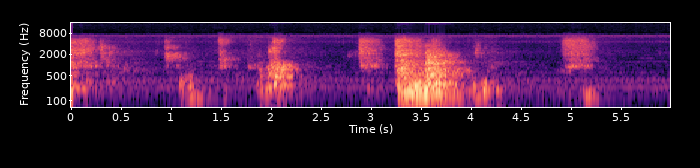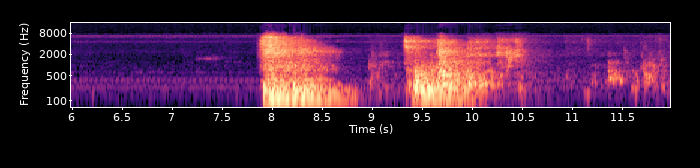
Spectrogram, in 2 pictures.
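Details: Irregular thumps, bumps and handling noises indoors, with a steady low hum and no clear animal voice.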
